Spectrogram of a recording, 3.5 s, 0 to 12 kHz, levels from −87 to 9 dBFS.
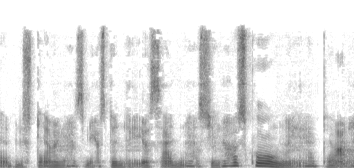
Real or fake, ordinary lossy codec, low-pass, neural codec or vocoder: fake; MP3, 48 kbps; 9.9 kHz; autoencoder, 22.05 kHz, a latent of 192 numbers a frame, VITS, trained on one speaker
